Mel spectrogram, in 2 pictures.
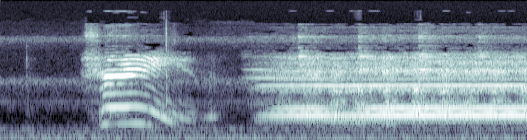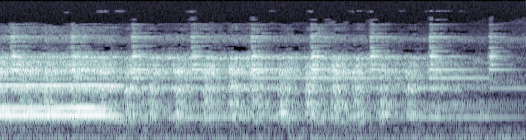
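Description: A train sounds a brief rising whistle, then a long steady horn-like tone with a rolling rumble that trails off into clattering.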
